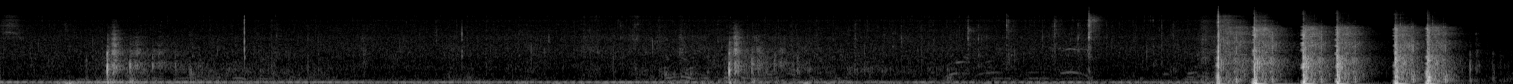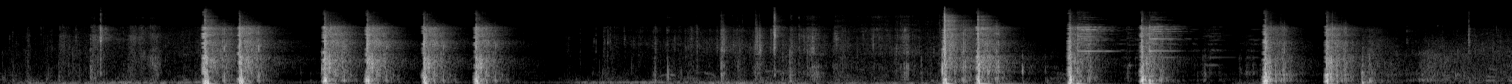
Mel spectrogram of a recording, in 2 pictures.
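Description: Semi-automatic pistol shots in a practical-shooting stage. A few single shots come in the first dozen seconds; then, from about twelve seconds in, the pistol fires in rapid strings a few tenths of a second apart, with short pauses between strings.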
